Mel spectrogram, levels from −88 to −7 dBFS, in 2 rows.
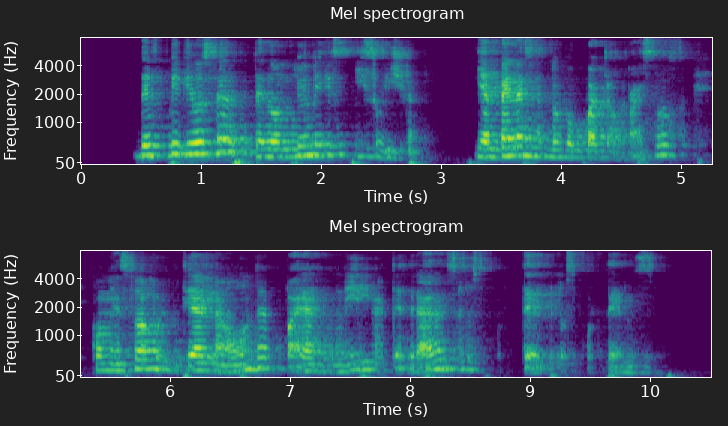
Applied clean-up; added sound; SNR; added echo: neural mask model DeepFilterNet 3.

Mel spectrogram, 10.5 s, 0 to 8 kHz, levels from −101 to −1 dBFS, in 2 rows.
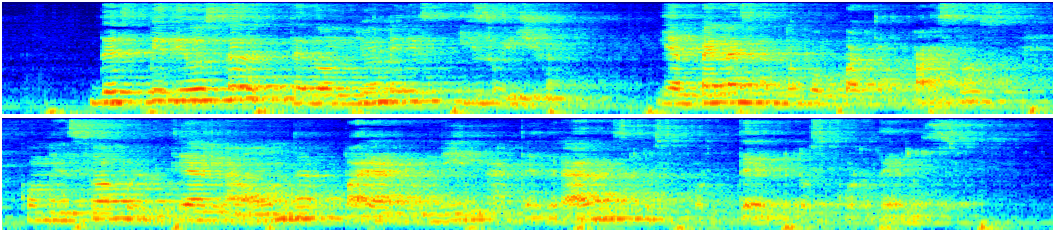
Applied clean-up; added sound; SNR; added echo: none; Walk, footsteps; 18 dB; reverberation time 1.2 s.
